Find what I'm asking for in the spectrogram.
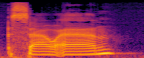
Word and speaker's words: Samhain: And it's also, I think Halloween is also has roots in the Celtic holiday Samhain, or apparently it's pronounced Samhain. It looks like Samhain, but apparently you don't pronounce it like that.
